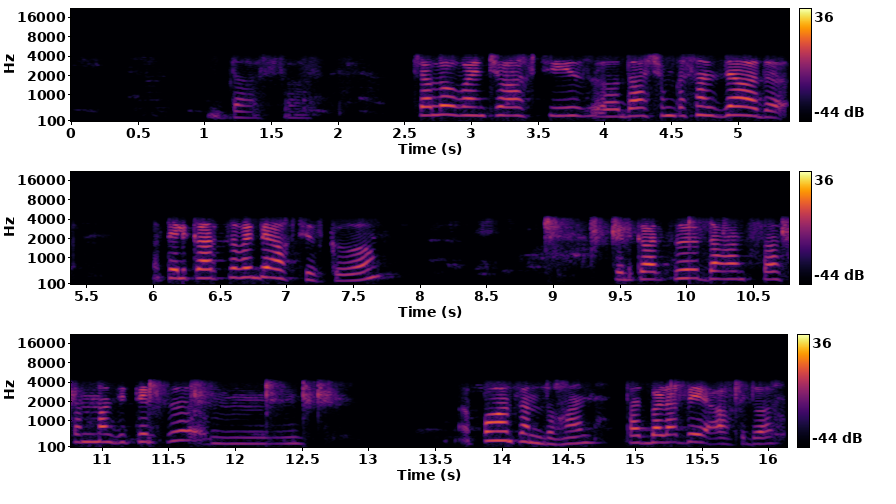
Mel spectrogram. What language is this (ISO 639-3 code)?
kas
